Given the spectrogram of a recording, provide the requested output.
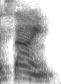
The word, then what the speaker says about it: sign: sign. fine. 징후 조짐 기색 흔적이죠. 이때는 그가 발음이 안 돼요.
